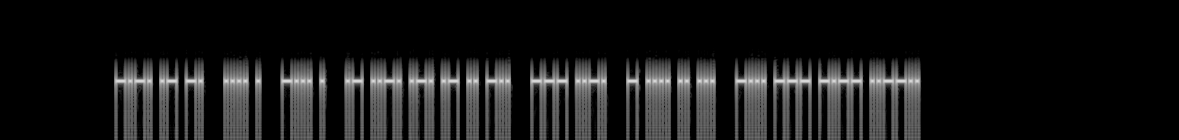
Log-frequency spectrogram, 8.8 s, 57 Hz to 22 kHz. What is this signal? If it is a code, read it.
Morse code, heard as a keyed tone, about 50 wpm, 700 Hz. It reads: CAN HE BE AFRAID OF THIS BOY?
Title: Sentences from Top 1500 Words 50wpm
